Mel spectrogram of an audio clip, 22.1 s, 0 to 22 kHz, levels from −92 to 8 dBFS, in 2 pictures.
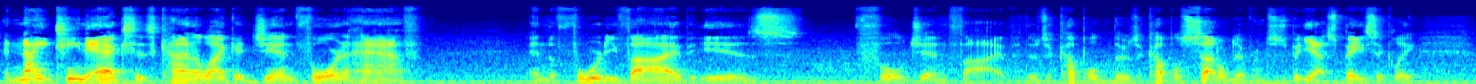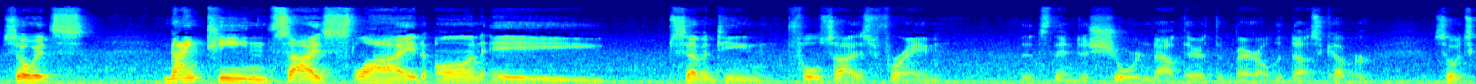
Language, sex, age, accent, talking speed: English, male, 50-69, American, 145 wpm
